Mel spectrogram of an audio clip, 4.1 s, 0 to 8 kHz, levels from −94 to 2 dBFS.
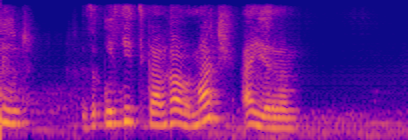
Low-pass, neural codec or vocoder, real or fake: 7.2 kHz; codec, 16 kHz, 1 kbps, X-Codec, HuBERT features, trained on balanced general audio; fake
